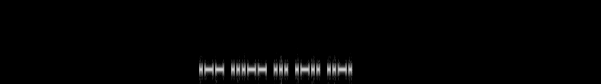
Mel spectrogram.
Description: Morse code, heard as a keyed tone, about 46 wpm, 700 Hz. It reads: W3SLF
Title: USA Call Signs - 5 Characters - Repeated 3x - 45wpm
